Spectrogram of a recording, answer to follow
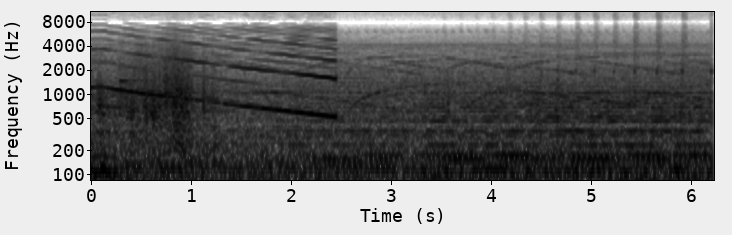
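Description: Police car siren wailing: its pitch peaks just as the sound begins, then falls steadily for about two and a half seconds and cuts off suddenly. Fainter wavering siren wails and a steady low rumble carry on underneath.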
